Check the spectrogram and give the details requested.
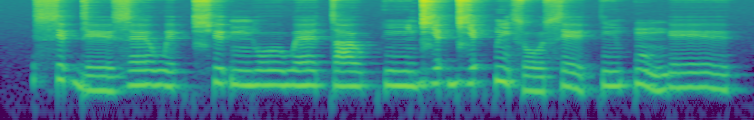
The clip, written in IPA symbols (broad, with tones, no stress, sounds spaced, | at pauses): s ɪ˦ ʔ d e˨ ɪ̯ z ɛ˦ w ɪ˦ ʔ t͡ɕʰ ɪ˦ ʔ ɲ o˦ ʊ̯ w ɛ˦ t a˦ ʊ̯ pʰ ĩ˦ d͡ʑ ɛ˦ ʔ d͡ʑ ɛ˦ ʔ p ĩ˦˨ sʰ o˨ ʊ̯ sʰ e˦˨ ɪ̯ t ĩ˦ p ũ˦˨ ŋ e˦ ɪ̯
